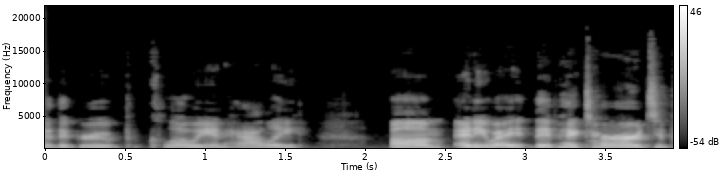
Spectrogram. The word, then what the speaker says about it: Halle: I don't know if you pronounce her name Halle or if it's Hale. It's Halle. It's not Halle Berry. It's Halle Bailey.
